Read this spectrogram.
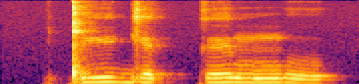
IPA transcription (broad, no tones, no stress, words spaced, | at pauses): ǃy ɡʲœkːømːu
